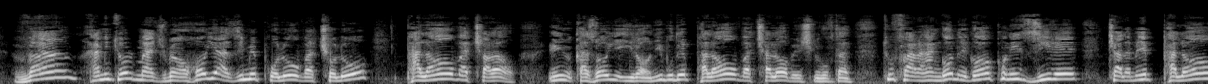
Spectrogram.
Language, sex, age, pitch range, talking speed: Persian, male, 60-79, 175-235 Hz, 135 wpm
